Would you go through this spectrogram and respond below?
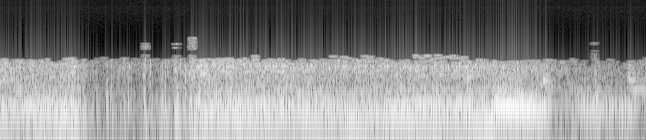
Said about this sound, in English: Well, he's stopping his car. He's stopping his car, fellas.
